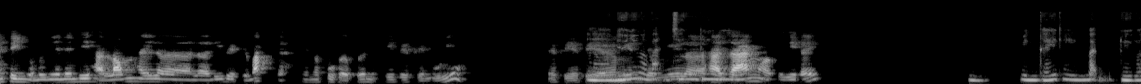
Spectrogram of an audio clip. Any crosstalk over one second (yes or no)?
yes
